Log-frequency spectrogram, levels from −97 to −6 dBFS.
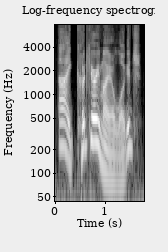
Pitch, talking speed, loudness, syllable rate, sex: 155 Hz, 200 wpm, -18 LUFS, 5.8 syllables/s, male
